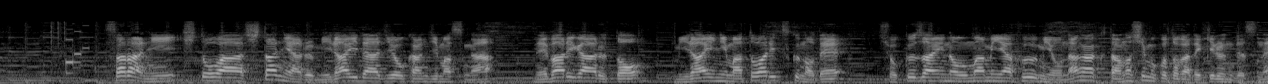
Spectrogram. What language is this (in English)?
Japanese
